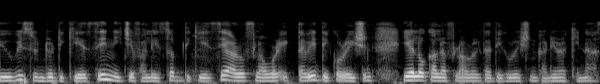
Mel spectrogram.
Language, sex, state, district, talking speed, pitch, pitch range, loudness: Nagamese, female, Nagaland, Dimapur, 210 wpm, 165 Hz, 155-175 Hz, -20 LUFS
